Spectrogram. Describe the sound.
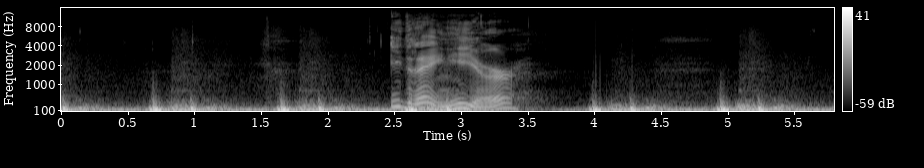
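A steady heartbeat thumps in low double beats at a resting pace, pausing briefly while a voice speaks over it, then resuming its even rhythm.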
